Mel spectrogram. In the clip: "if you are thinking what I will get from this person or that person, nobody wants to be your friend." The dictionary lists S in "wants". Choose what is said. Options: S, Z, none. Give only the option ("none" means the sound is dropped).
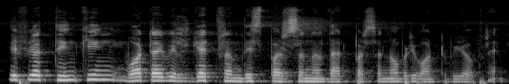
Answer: none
